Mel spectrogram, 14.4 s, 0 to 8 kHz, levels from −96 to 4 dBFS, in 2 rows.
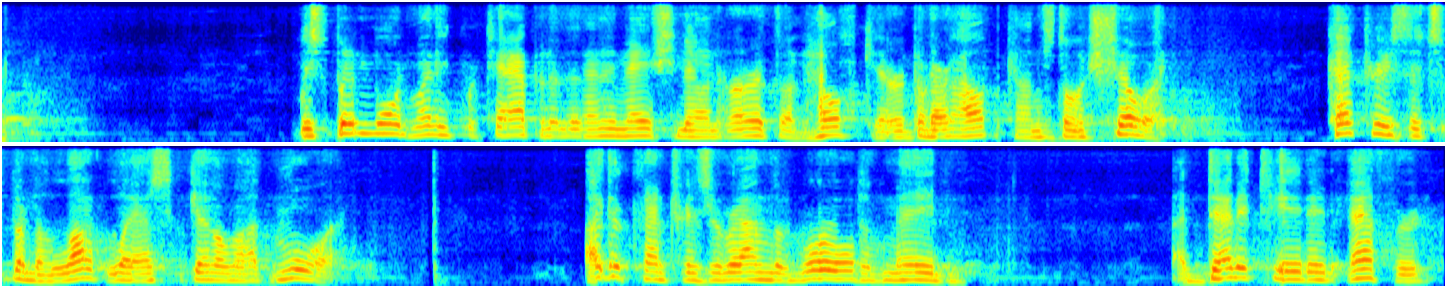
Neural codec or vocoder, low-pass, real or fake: codec, 16 kHz in and 24 kHz out, 0.6 kbps, FireRedTTS-2 codec; 7.2 kHz; fake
